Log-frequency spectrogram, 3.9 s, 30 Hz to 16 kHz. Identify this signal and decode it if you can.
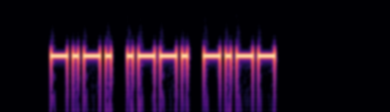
Morse code, heard as a keyed tone, about 22 wpm, 700 Hz. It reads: CPY
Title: Top 90 QSO Elements 22wpm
